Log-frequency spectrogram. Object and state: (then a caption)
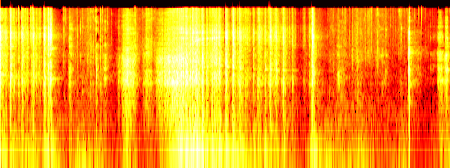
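Bar of dry soap being cut. A knife blade is scraped along the edge of a solid, dry yellow vintage soap bar held in the hand, making a crumbly, rasping cut. Short, bright, dry scraping bursts are broken by a longer sustained rasp midway and a few sharp ticks, with almost no low-end body.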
